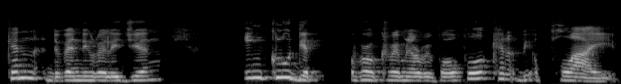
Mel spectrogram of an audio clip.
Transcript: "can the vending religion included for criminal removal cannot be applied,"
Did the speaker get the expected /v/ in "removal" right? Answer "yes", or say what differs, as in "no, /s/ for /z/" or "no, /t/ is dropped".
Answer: no, /f/ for /v/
